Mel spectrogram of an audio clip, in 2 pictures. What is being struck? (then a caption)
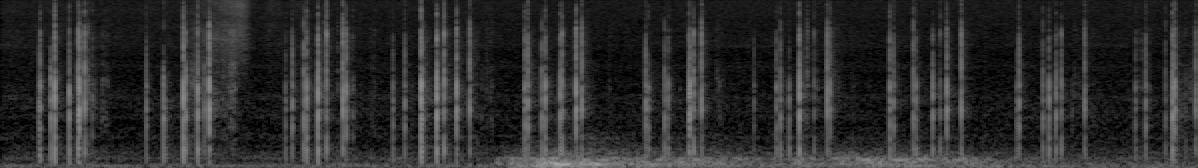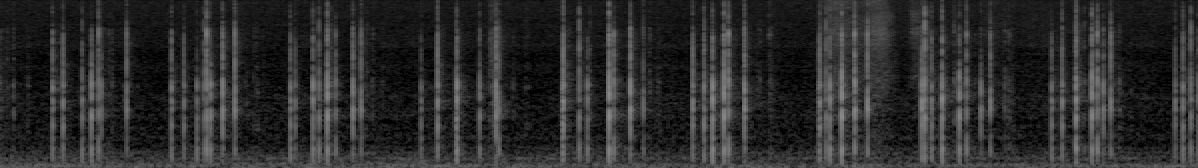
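Small paperboard box. Fingernails rapidly scratch and tap the face of a small, hollow printed paperboard Joy-Con box that holds the controllers and is held upright in one hand. Dense, sharp dry clicks and scrapes run throughout, with a deeper low rumble swelling briefly partway through.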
